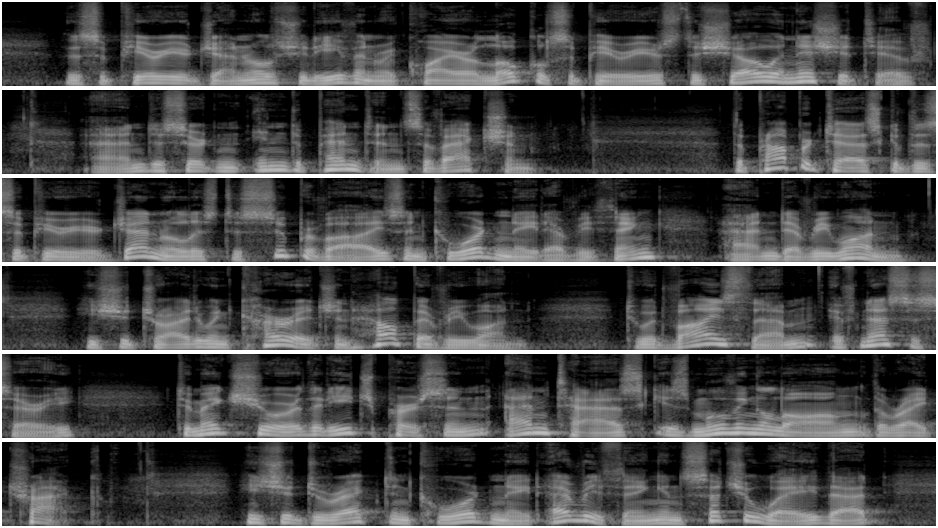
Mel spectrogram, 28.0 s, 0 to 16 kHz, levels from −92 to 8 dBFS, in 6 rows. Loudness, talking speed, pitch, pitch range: -28 LUFS, 150 wpm, 95 Hz, 90-130 Hz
